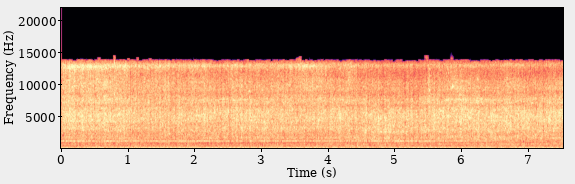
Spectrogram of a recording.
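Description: Steel wheels squeal on the rails.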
